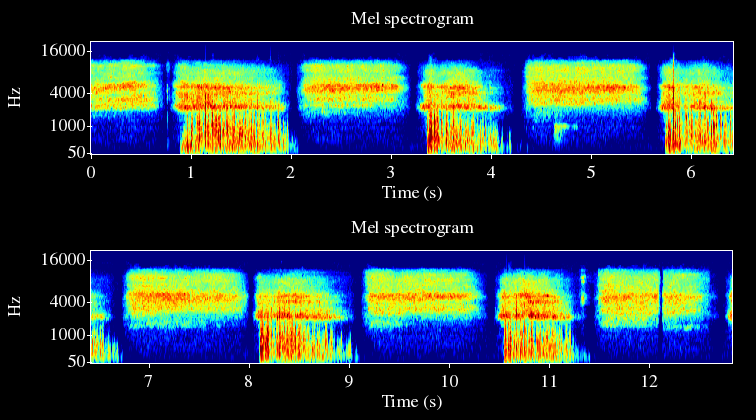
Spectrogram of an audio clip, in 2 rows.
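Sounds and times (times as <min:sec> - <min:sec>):
nasal breathing through a single nostril: 0:00.0 - 0:12.8.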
